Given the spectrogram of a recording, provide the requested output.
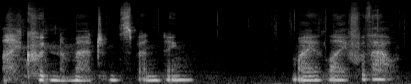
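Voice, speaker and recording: Casting: actress as ancient female vampire, tender and hesitant, for romantic ASMR roleplay; very husky whisper, unhurried intimate delivery. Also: medium pitch, fairly even intonation, a bit bright, heavily acted. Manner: slow, hesitant, intimate, slightly old-fashioned phrasing.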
